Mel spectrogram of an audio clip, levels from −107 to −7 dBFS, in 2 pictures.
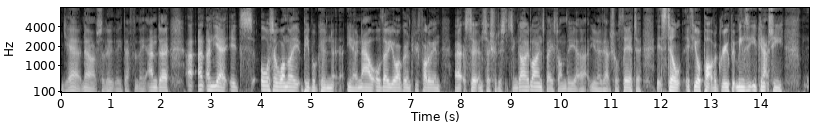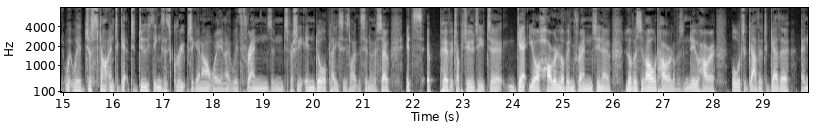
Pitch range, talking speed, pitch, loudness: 100-120 Hz, 205 wpm, 110 Hz, -22 LUFS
